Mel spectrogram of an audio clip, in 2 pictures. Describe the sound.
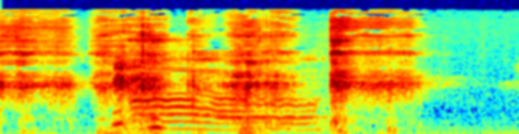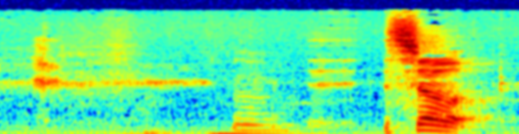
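A voice imitates heavy, congested mouth breathing, like someone who needs their adenoids out, in a few loud, rasping bursts with short pauses between them.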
